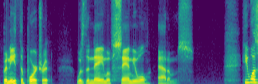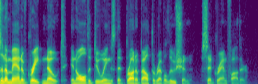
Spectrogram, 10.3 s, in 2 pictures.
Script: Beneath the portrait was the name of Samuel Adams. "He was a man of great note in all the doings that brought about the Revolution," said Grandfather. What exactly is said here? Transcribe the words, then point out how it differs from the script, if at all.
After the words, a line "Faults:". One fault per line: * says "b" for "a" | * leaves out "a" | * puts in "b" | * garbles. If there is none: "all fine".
Beneath the portrait was the name of Samuel Adams. "He wasn't a man of great note in all the doings that brought about the Revolution," said Grandfather.
Faults:
* says "wasn't" for "was"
